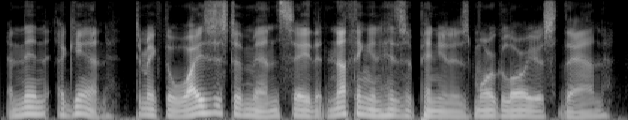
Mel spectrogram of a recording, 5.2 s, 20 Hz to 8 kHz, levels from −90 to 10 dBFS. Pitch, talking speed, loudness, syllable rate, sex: 95 Hz, 220 wpm, -20 LUFS, 5.1 syllables/s, male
